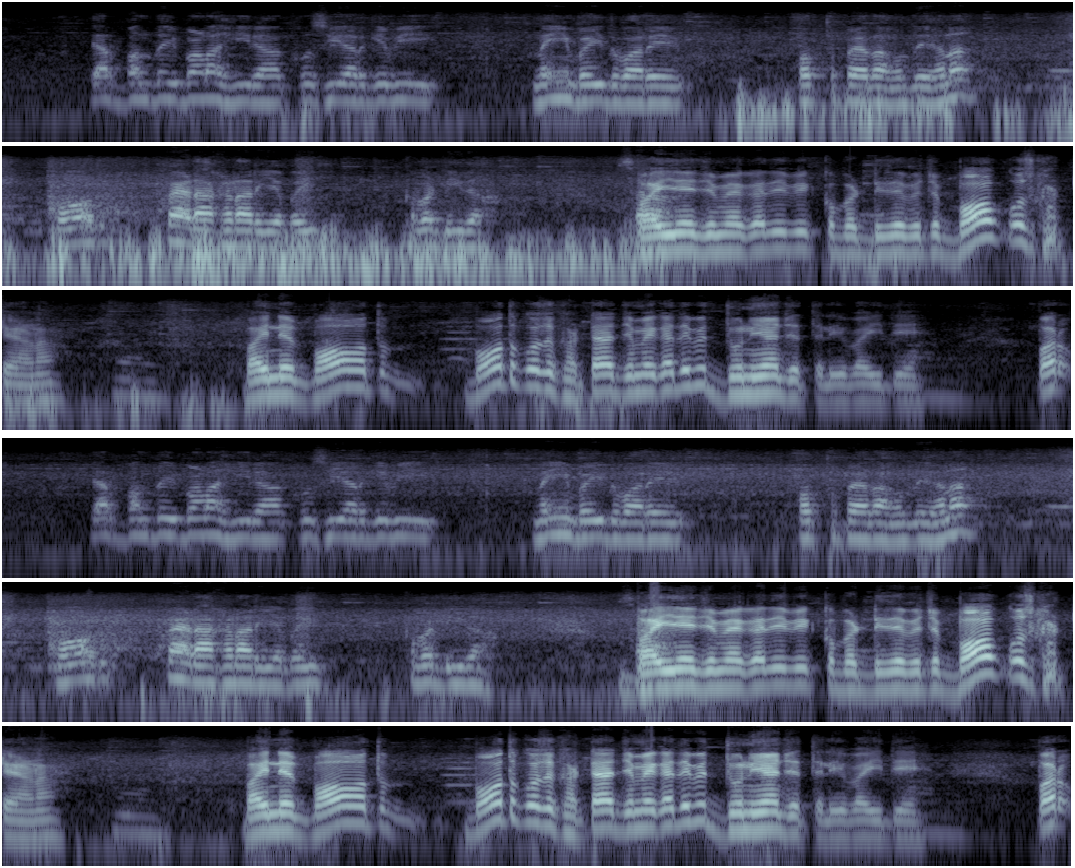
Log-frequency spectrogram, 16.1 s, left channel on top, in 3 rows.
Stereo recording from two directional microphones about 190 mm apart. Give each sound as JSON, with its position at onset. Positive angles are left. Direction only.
{"t": 0.4, "sound": "a man's voice", "side_deg": 20}
{"t": 6.1, "sound": "a man's voice", "side_deg": 20}
{"t": 8.5, "sound": "a man's voice", "side_deg": 5}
